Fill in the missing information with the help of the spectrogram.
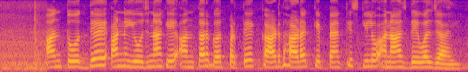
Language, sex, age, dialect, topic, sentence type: Magahi, female, 25-30, Western, agriculture, statement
